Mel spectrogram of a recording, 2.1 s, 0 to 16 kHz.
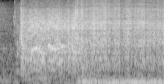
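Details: OBS Chevy C-1500 pro-touring build, first start of newly installed Engine Power V8 after fuel and wiring hookup: short crank, catches within a second and settles into a steady, deep V8 idle; fires up cleanly.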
